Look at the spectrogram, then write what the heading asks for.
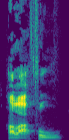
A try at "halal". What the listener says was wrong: Repeat that again, because that shit sounded stupid as hell when you said it. Halal food. That's you just said it fast. It sounded retarded.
